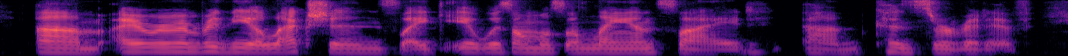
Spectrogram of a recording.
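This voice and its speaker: A speaker with a Florida accent talks in a monotone, with flat intonation. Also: woman, fairly low pitch for a woman, moderate pace. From US South, Florida (Tampa area). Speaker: homeschooling YouTuber, former teacher. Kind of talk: solo live stream chat. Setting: live stream. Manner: rambling, filler-heavy.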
